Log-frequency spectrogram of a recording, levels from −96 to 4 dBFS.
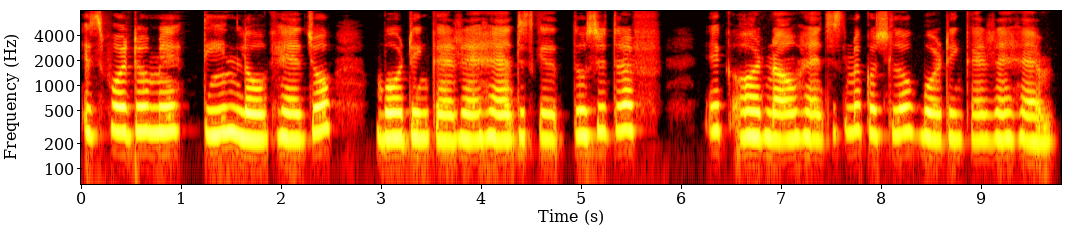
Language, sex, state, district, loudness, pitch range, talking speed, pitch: Hindi, female, Jharkhand, Ranchi, -16 LUFS, 230-280 Hz, 155 wpm, 245 Hz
